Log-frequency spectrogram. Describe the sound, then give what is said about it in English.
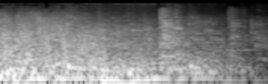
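A loud, booming movie-trailer explosion, the "I'm going to kick your" explosion sound bit also used in various other cinematic trailers, hits at once, heavy with deep rumble, then slowly fades over about two seconds with crackling debris-like noise. No voices are heard. “This is one of those with the I'm going to kick your explosion sound bits, which I think has been used in various other cinematic trailers as well, but to great effect here.”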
